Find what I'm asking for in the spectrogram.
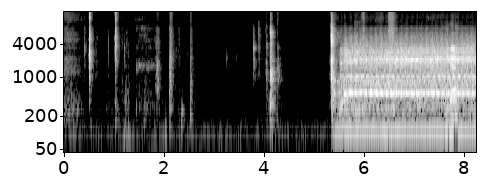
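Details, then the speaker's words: Smart & Brown Model A lathe in a home workshop, switched on; a few handling clicks, then a steady even drone of constant tone with no knocking or grinding, a bit noisy. Normal operation. "Can be a bit noisy. I'll just shut that off. But yeah, it's a fantastic piece of kit."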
